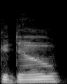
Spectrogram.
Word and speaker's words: Godot: this all right uh well it's technically it's pronounced gdau uh like waiting for G but uh what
